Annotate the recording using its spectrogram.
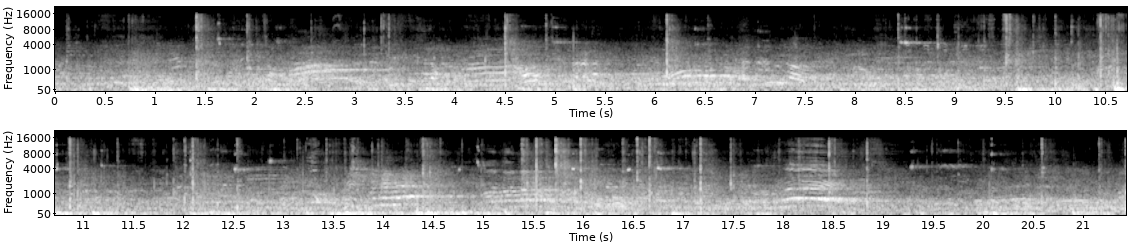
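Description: Shuttlecocks are struck with sharp pops of rackets, echoing in a large hall.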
